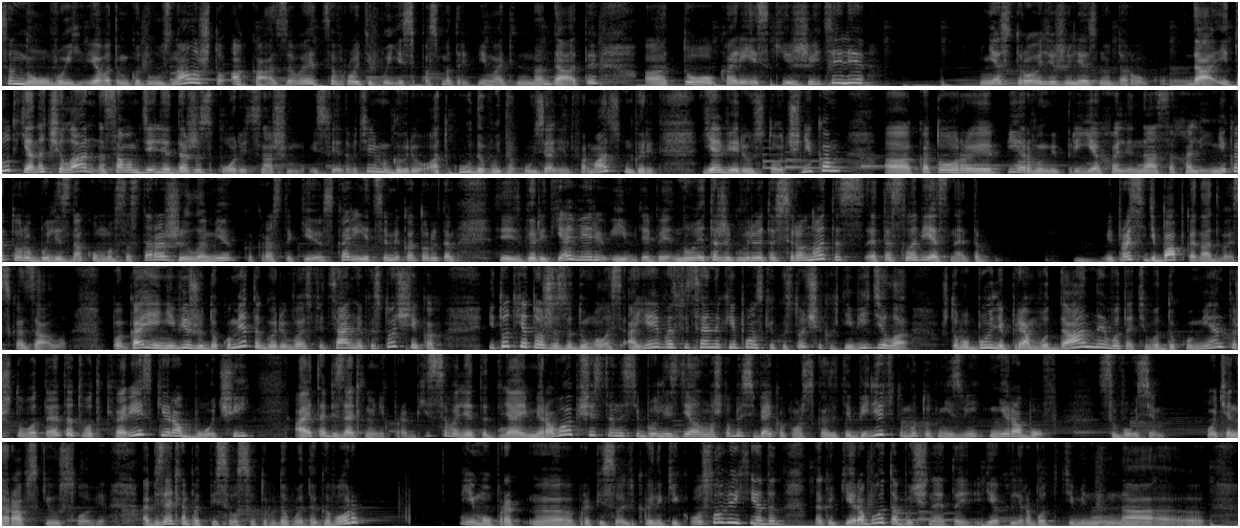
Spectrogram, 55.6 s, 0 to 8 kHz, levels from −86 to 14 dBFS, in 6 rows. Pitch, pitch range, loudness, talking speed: 195 Hz, 175-235 Hz, -31 LUFS, 190 wpm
